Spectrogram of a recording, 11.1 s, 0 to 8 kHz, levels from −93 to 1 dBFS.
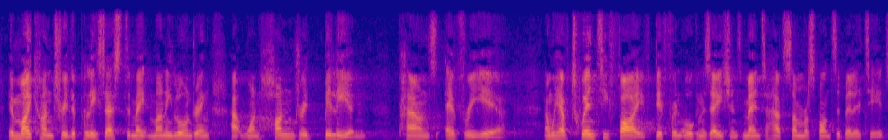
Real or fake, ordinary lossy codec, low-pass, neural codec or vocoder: fake; none; 7.2 kHz; vocoder, 44.1 kHz, 128 mel bands every 512 samples, BigVGAN v2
